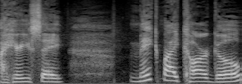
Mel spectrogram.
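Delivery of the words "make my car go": softest, most polite meek murmur, very slow. Retelling what Al said while tapping to wake the speaker: imitating Al's meek voice. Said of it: "in the softest, meekest, most polite voice".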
